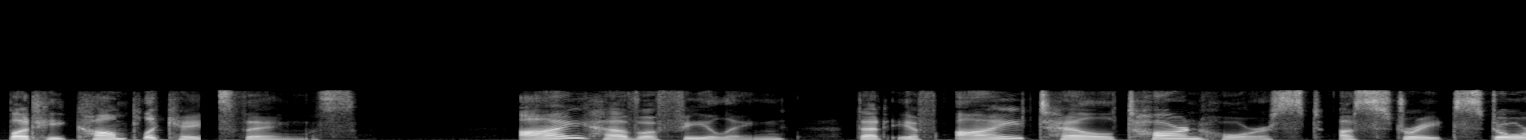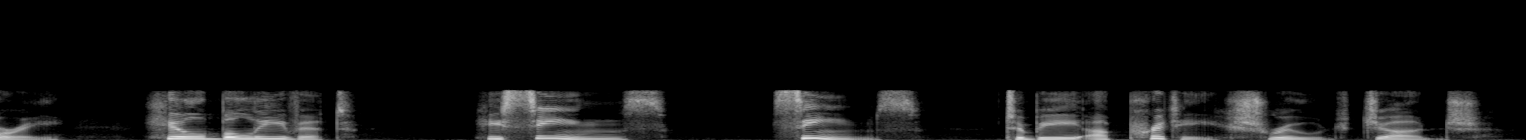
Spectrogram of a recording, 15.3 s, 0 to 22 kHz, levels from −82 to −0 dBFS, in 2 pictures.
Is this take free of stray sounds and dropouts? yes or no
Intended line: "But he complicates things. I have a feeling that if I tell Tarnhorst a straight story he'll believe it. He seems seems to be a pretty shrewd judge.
no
